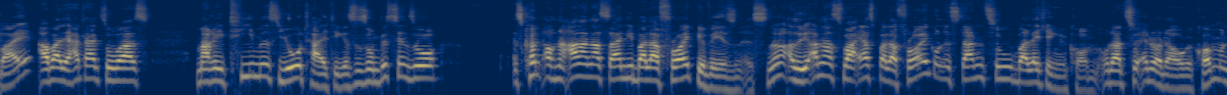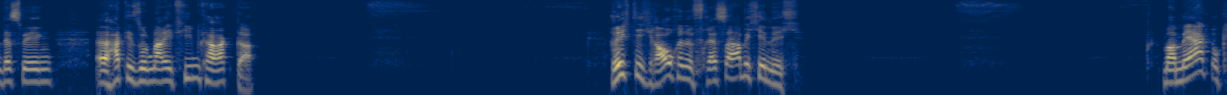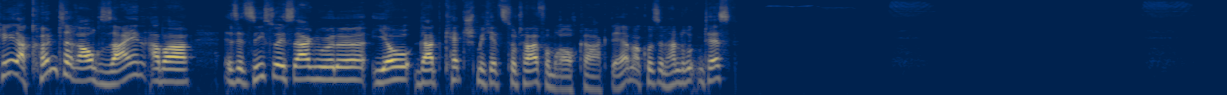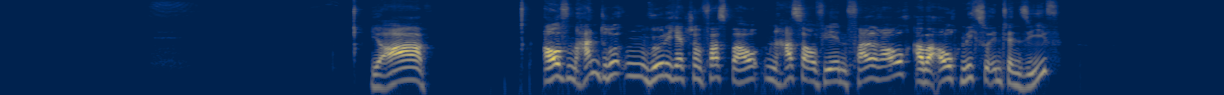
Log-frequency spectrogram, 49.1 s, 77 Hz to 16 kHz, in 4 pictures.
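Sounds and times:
low room hiss: 0.0s - 49.0s
breath drawn in through nose: 15.9s - 16.9s, 21.0s - 23.8s, 32.2s - 34.1s, 35.9s - 39.0s.

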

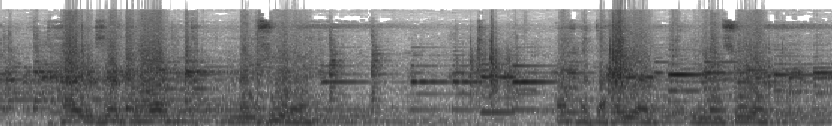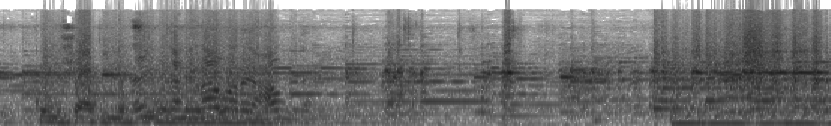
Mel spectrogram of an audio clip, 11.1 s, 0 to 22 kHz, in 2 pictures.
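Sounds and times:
folk band music over loudspeakers: 0.0s - 11.0s
percussion: 0.0s - 11.0s
plucked lyre melody: 0.0s - 11.0s.

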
